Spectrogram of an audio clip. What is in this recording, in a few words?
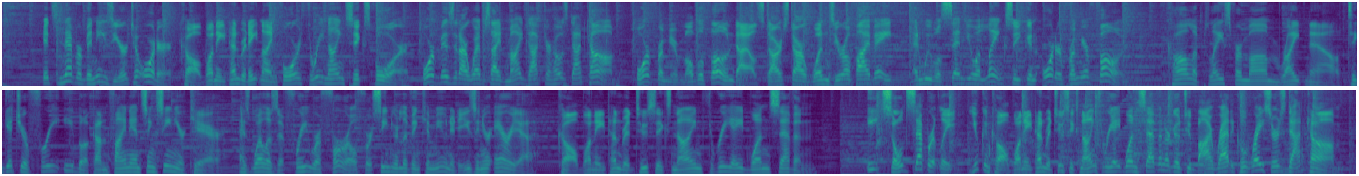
english male voices american accent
